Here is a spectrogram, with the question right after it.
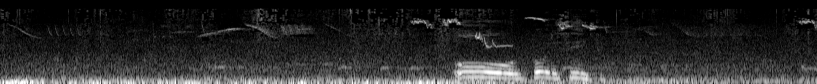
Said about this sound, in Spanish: Miren, encontré un pajarito que está lastimado. ¿Qué hacemos? Ay, pobrecito. Lo tenemos que curar, dale.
